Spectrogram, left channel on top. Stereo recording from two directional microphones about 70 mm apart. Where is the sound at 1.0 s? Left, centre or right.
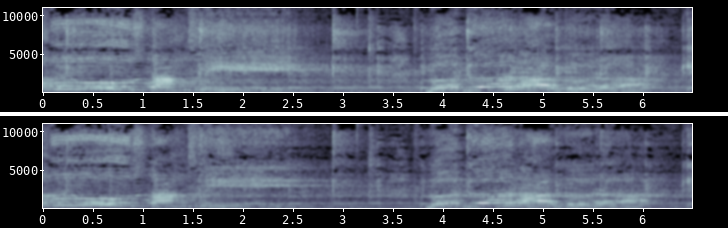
Left.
